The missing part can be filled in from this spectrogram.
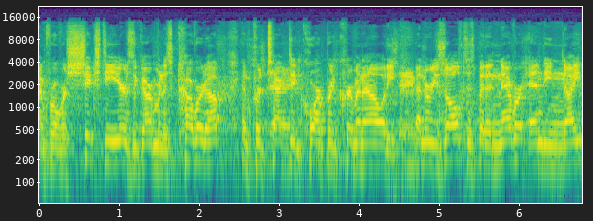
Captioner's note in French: voix de l'interprète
